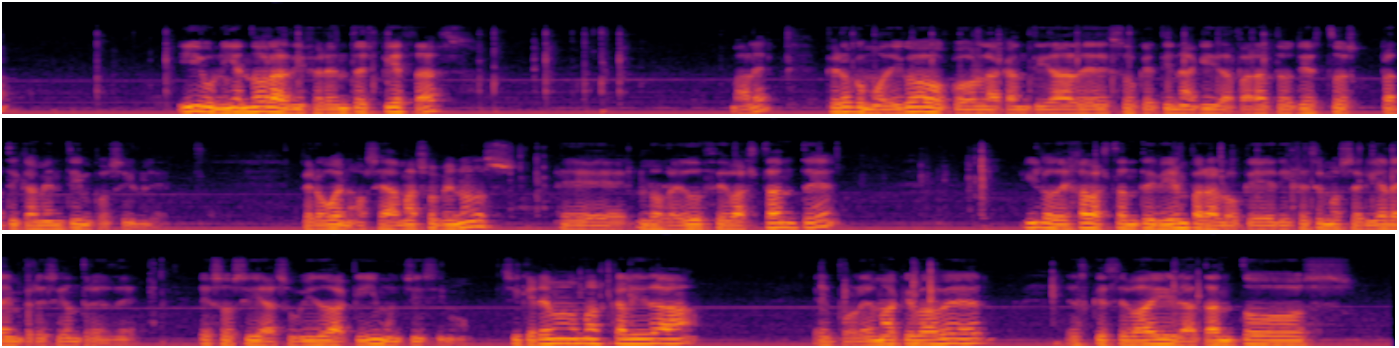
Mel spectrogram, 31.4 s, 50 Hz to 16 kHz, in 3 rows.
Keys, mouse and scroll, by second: 14.7 alt+h, 16.2-31.3 drag, 17.8 KP_1, 26.4 ctrl+z, 27.6 ctrl+z, 28.3 ctrl+z, 29.3 ctrl+z, 30.3 ctrl+z.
